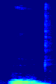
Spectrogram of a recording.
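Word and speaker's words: wooed: So when you have the past tense form of it, we are going to pronounce it as wood, wood.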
